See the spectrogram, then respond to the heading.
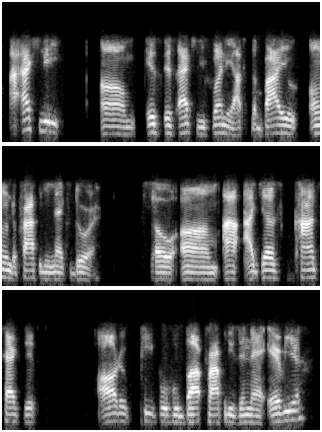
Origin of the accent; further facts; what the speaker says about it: Atlanta, Georgia, United States; in Atlanta right now, which is um actually like my hometown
